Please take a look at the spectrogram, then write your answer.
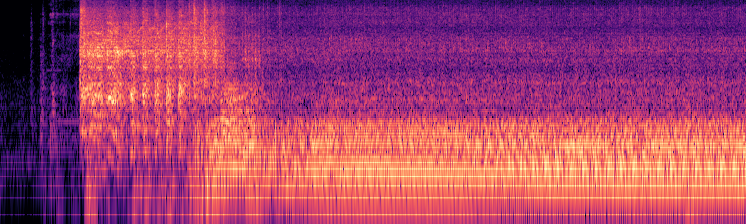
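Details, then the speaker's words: Top-mount turbo setup, engine cranks and catches, then idles evenly; a fast, steady puffing tick from a leak at the turbo downpipe that is still there after the repair attempt. "look the down pipe is right here so if there is another leak you're going to hear it let's see"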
